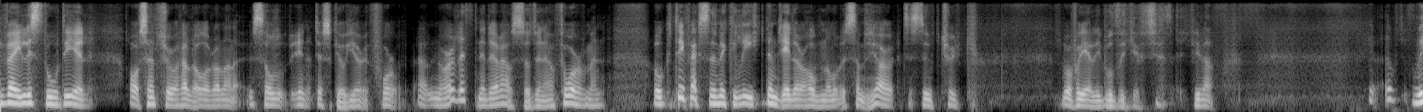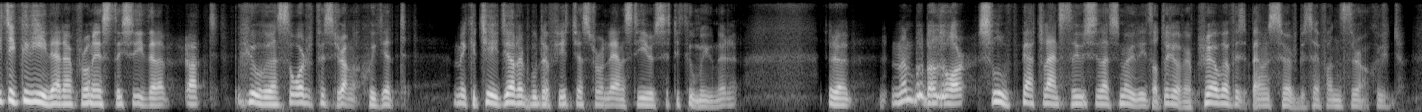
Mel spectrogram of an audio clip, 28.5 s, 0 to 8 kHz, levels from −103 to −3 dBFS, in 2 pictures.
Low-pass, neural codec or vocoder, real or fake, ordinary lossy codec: 7.2 kHz; codec, 16 kHz in and 24 kHz out, 0.4 kbps, LongCat-Audio-Codec, four codebook decoder; fake; none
